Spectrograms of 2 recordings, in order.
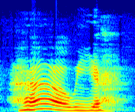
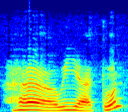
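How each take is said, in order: First: The word ends with a silent h sound. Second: The word ends with a full tun syllable. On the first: "ketika dibaca menjadi hawiyah" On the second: "penulisannya hawiyatun"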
